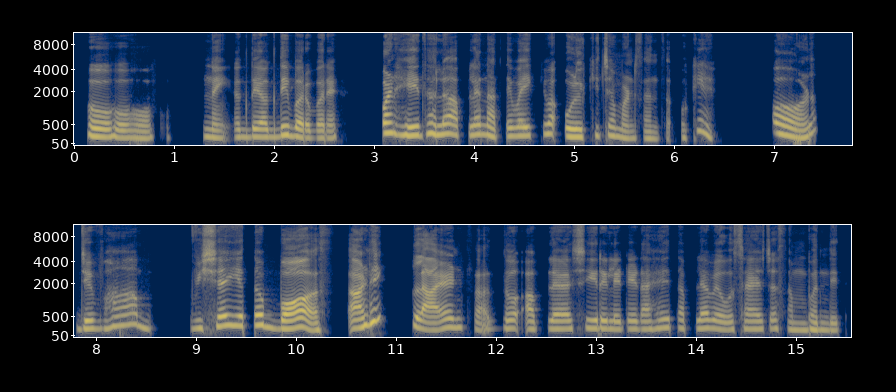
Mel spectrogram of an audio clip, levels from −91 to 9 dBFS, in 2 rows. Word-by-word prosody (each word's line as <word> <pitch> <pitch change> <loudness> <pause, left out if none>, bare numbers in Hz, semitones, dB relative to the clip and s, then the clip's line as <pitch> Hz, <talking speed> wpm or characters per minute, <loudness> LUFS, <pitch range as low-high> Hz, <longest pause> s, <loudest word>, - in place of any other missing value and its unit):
हो, 205 - +5
हो, 175 -3 0
हो, 165 0 -4 0.5
नाही. 175 -3 -4
अगदी, 185 +1 -2
अगदी 195 +6 +1
बरोबर 170 -2 0
आहे. 165 - -4 0.5
पण 280 0 +6
हे 225 -2 +4
झालं 260 -1 +3
आपल्या 245 -1 0
नातेवाईक 215 0 -1
किंवा 260 0 -2
ओळखीच्या 205 +4 +1
माणसांचं 160 -4 -7
ओके. 310 - -7 0.7
पण 215 -6 +3 0.5
जेव्हा 220 +10 -1 0.6
विषय 250 +7 +3
येतो 265 +1 +4 0.2
बॉस 195 -5 +7 0.4
आणि 320 - +6 0.3
क्लायंटचा 210 -2 +1 0.2
जो 200 0 -1 0.2
आपल्याशी 190 +2 -2
रिलेटेड 190 -1 -3
आहे 195 +4 -3
आपल्या 200 0 -4
व्यवसायाच्या 190 +1 -5
संबंधित. 165 -2 -6
195 Hz, 120 wpm, -19 LUFS, 180-225 Hz, 0.7 s, बॉस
